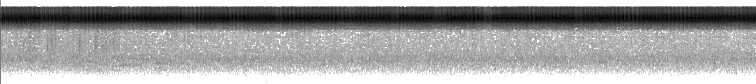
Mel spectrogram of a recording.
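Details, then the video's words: Chorus of chirping crickets, mostly males stridulating with their wings; a bright, sustained high-pitched ringing trill continues evenly, with a brief dip in loudness near the tenth second. "cricket sound"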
